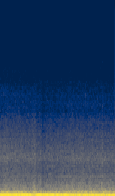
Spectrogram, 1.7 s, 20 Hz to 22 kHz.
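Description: Suzuki GSX 600 motorcycle engine holds a loud, steady low drone with the throttle open, a constant growl with slight wind noise and no speech.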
